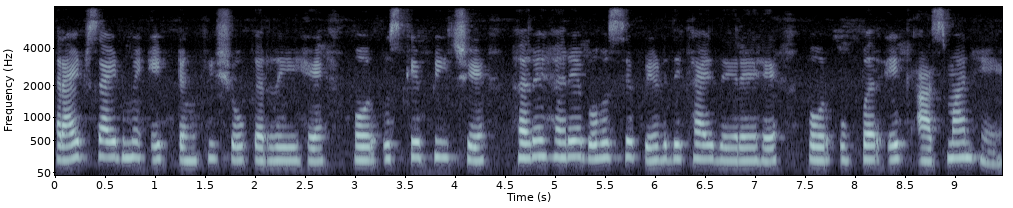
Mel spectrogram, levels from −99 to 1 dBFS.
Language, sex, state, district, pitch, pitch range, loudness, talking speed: Hindi, female, Maharashtra, Nagpur, 210 Hz, 195-235 Hz, -29 LUFS, 165 wpm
